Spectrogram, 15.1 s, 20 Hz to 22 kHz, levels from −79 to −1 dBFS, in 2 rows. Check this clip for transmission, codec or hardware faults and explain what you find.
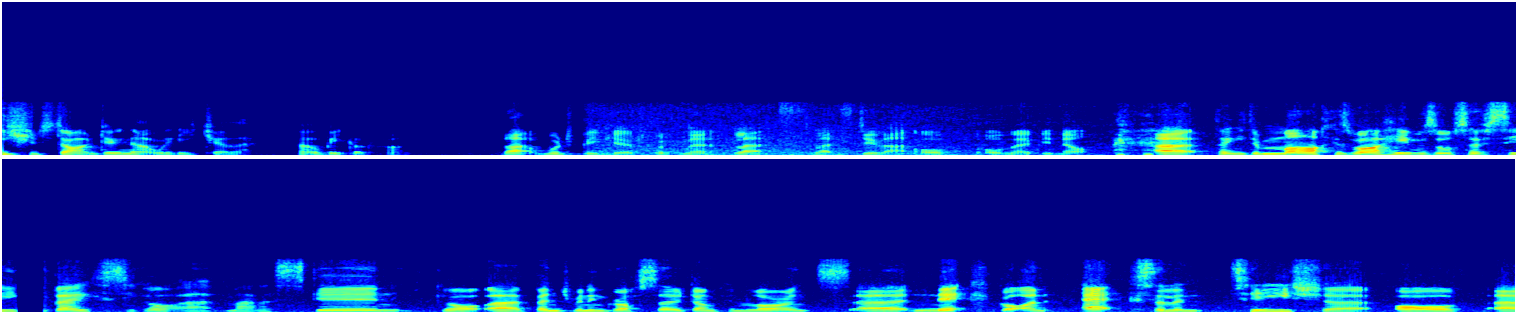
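Two faults stand out in this speech clip: a noise suppressor that falls behind a rise in room noise, and a packet-loss gap on the ADPCM-coded call.

Noise suppressor catching up, 2.9 to 4.93 s, after "good fun that would" and before "maybe not": the room noise jumps by about 15 dB near 3.0 s, but the suppressor's noise estimate is still tuned to the quieter background. For roughly 2 s the louder noise comes through with less reduction, then sinks by about 9 dB as the estimate adapts, leaving a fade in the background.

Packet loss on an ADPCM call, 7.64 to 7.81 s, just after "was also": about 140 ms of audio drops out and is filled with silence, a gap that points to something like fifteen lost packets. Because the decoder's adaptive predictor and step size drift out of step with the sender's, the sound comes back from the hard-edged hole slightly distorted before it settles. 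The G.722 wideband coding itself adds only faint hiss above 4 kHz.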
